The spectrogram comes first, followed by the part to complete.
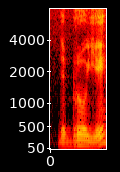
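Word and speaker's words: de Broglie: teori the broye ya Kalau tulisannya itu di broglie tetapi bacanya teori the broye menyatakan bahwa elektron sebagai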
